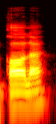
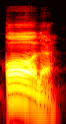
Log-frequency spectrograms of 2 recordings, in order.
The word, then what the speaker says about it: qala: The most important thing in qala is the heaviness of the qaf. So qala, not qala.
